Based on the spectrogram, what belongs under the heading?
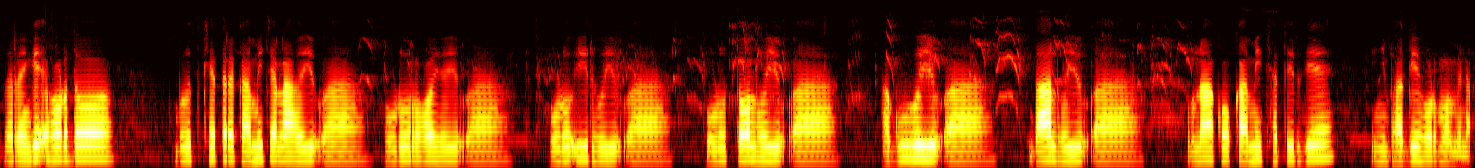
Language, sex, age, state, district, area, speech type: Santali, female, 30-45, West Bengal, Bankura, rural, spontaneous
